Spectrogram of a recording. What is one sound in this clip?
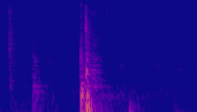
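A small toy drops onto a wooden floor with a thud.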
